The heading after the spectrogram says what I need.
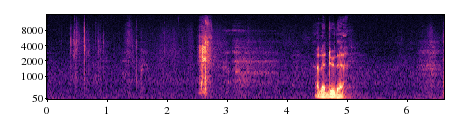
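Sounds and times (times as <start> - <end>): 
pages of a book being turned: 0.4 - 2.0
speech: 4.4 - 5.1.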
